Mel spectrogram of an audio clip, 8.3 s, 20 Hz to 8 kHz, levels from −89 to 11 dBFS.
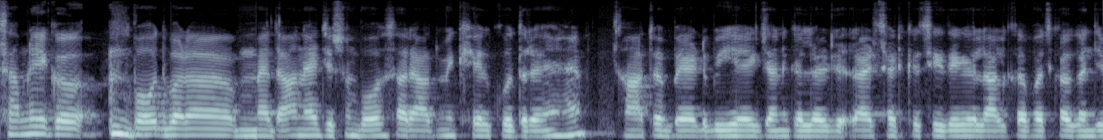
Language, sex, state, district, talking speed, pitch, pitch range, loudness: Hindi, male, Chhattisgarh, Sukma, 210 wpm, 120 Hz, 115-130 Hz, -13 LUFS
